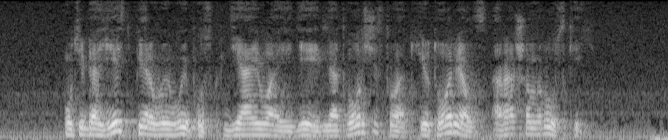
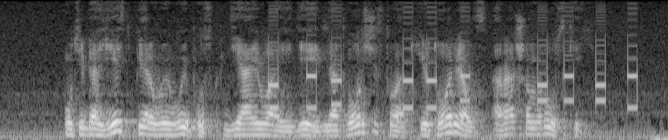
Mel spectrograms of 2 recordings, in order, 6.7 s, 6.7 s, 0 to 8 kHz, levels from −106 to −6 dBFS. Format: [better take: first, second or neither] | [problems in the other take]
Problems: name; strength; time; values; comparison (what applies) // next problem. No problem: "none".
first | background sound (Telephone); 11 dB below the speech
